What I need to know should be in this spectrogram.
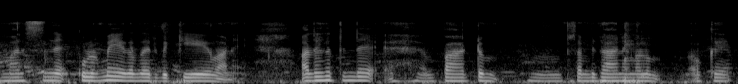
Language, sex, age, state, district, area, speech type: Malayalam, female, 45-60, Kerala, Pathanamthitta, rural, spontaneous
